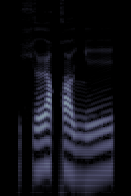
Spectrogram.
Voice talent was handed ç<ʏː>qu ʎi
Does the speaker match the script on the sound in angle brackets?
yes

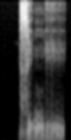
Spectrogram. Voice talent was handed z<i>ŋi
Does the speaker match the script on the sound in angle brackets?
yes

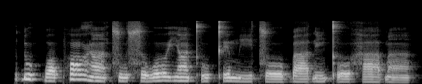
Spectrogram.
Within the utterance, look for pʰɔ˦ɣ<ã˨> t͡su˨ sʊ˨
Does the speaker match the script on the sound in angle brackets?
yes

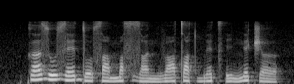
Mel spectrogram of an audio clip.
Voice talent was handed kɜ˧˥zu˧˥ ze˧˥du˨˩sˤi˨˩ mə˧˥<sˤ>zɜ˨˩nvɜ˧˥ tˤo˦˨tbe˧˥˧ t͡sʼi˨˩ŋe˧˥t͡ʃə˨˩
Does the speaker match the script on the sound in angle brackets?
yes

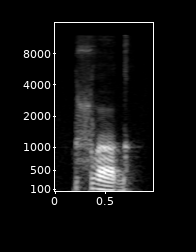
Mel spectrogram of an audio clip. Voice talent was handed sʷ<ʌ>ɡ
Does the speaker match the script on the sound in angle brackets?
yes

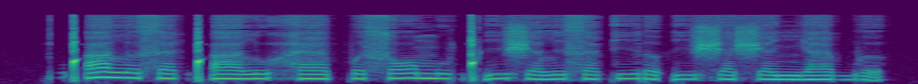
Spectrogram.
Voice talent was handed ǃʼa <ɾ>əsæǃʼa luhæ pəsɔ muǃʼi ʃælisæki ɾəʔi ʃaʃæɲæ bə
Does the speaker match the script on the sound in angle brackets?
no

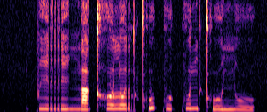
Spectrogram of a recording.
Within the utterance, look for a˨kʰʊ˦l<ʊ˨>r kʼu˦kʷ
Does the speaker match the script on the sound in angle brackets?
no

